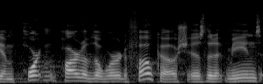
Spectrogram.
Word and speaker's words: fokos: it's called afokosh f-o-k-o-s s is pronounced like sugar in hungarian if you want it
